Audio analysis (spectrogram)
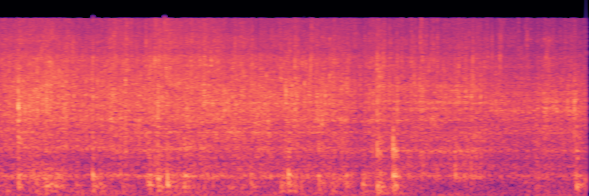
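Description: Potatoes sautéing in a Cookeo multicooker sizzle loudly and continuously, with soft scraping and occasional light knocks as they are stirred.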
